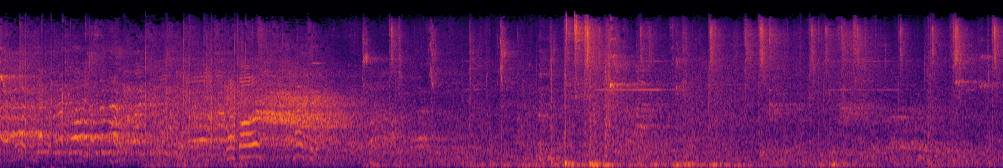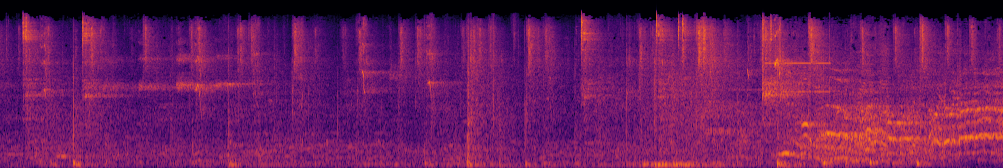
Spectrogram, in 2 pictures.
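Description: Fencers' feet stamping on the piste, with sharp clicks and short rings of blades meeting during a fencing bout. Voices are heard in the first few seconds and again near the end.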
